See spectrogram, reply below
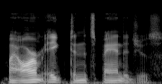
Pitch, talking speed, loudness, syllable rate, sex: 90 Hz, 220 wpm, -21 LUFS, 5.6 syllables/s, male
